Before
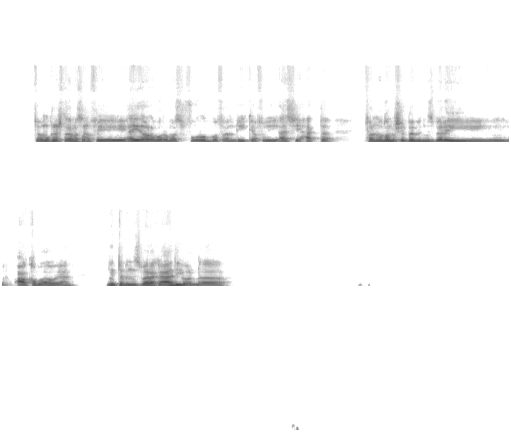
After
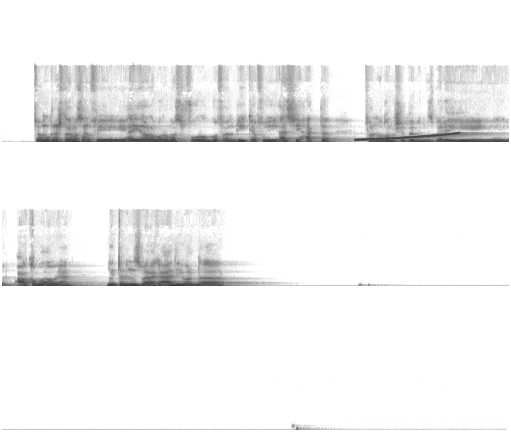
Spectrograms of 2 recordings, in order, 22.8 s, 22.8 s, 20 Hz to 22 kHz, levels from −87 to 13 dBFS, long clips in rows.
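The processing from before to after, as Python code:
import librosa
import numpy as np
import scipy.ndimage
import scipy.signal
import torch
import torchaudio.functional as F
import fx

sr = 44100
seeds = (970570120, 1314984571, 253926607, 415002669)

p1 = fx.spec_paint(x, sr, seeds[0], shape='rise', start_s=5.29, length_s=1.58, low_hz=440.0, high_hz=1500.0, level_db=-23.0)
p2 = fx.over_compress(p1, sr, threshold_db=-29.0, ratio=-0.5)
p3 = p1 + (p2 * librosa.db_to_amplitude(-2.0))
p4 = fx.bass_treble(p3, sr, bass_db=11, treble_db=11)
p5 = fx.rev_spring(p4, sr, rt60_s=1.5, pass_ms=(33, 46), chirp_ms=40, drr_db=16.0)
y = p5 * librosa.db_to_amplitude(3.0)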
